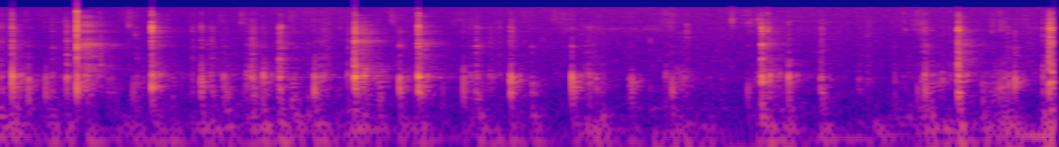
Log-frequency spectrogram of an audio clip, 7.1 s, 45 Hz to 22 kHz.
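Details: Black Lab Nixon chewing a beef bone in a small room, recorded in 2019 without talking: sharp crackling bites and licking smacks come in quick uneven bursts, some louder cracks standing out.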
